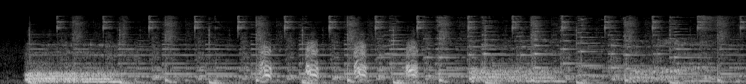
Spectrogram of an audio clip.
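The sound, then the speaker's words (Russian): A dog barks in a rapid run of sharp, loud yaps, mixed with low growling and whiny yelps that continue throughout. “Собака, давай хвост кусать.”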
